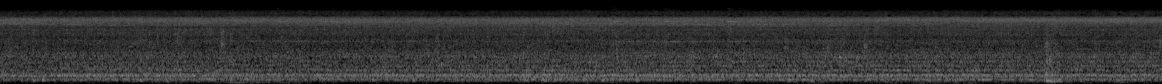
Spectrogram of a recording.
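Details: Japanese honey bees keep up their fanning behaviour on a hot day, giving a steady layered hum with a low drone and higher overtone. A couple of faint clicks sit over the unbroken buzz and high hiss.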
